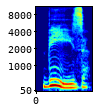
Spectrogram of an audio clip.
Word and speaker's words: these: houses warning common mistake make sure that you're not pronouncing the words this and these the same the word this is singular and is pronounced with a short I sound and a s the word these is plural and is pronounced with a long vowel e and a z sound this these I like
